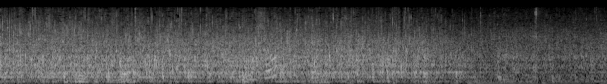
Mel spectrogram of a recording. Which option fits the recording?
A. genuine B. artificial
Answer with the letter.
A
